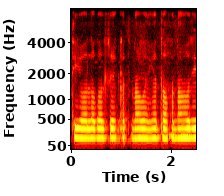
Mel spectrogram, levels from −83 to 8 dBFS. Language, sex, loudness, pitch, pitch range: Angika, male, -15 LUFS, 155 Hz, 155-160 Hz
